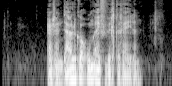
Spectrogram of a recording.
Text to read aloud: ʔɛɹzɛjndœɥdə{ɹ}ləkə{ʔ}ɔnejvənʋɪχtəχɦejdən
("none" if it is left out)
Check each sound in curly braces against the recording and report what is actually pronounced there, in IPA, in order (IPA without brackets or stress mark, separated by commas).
none, ʔ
